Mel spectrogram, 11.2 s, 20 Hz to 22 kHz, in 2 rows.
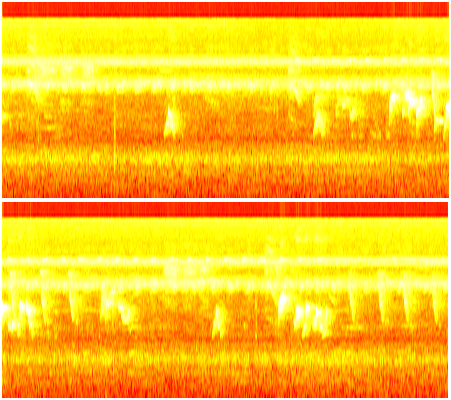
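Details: Red-whiskered bulbul at a trapping site in Đồng Nai, Vietnam, 30 July 2019, a wild bird coming down to threaten the decoy again and again. Lively jumbled warbles and quick falling chirps in clusters over a constant insect drone.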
